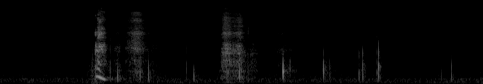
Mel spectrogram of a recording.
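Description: Footsteps land with soft thuds.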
